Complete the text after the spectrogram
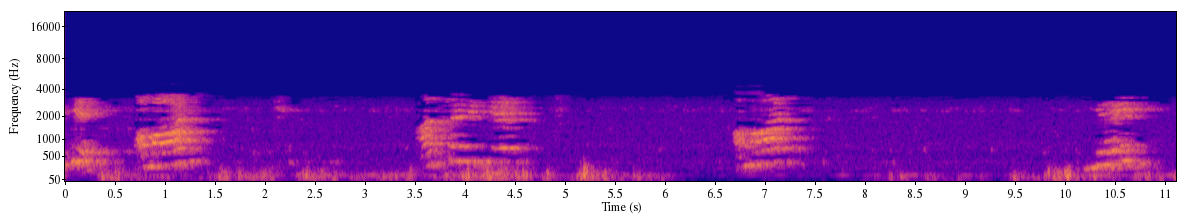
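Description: A middle-aged woman speaks calmly in short phrases, close by.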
